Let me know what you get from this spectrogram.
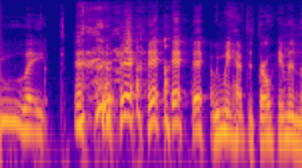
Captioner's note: all laugh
